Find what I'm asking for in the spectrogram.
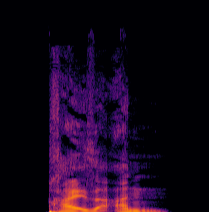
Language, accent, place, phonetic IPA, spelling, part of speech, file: German, Germany, Berlin, [ˌpʁaɪ̯zə ˈan], preise an, verb, De-preise an.ogg
- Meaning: inflection of anpreisen: 1. first-person singular present 2. first/third-person singular subjunctive I 3. singular imperative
